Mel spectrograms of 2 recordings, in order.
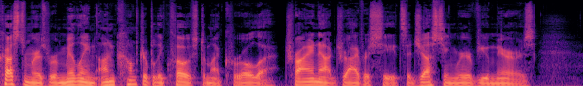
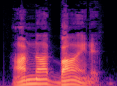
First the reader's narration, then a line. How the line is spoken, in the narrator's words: said sternly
